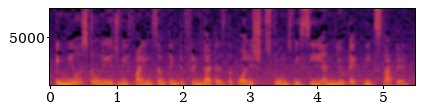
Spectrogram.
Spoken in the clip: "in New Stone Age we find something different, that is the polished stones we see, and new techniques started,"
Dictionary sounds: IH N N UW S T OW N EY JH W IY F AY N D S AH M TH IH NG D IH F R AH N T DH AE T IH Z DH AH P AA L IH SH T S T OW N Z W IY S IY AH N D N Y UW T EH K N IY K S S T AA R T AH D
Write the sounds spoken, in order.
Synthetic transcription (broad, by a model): IH N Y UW S T OW N EY JH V IY F AY N D S AH M T IH NG D IH F R AH N T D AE T IH Z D AH P AA L IH SH T S T OW N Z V IY S IY AH N D N Y UW T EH K N IY K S S T AA R T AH D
